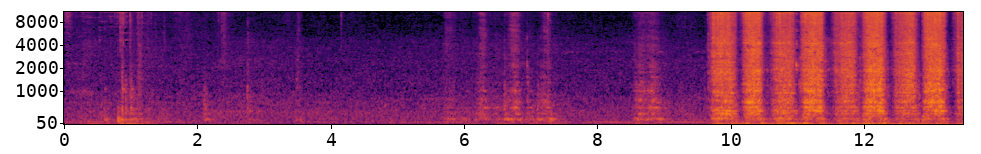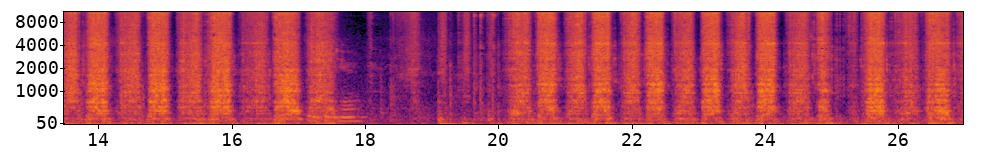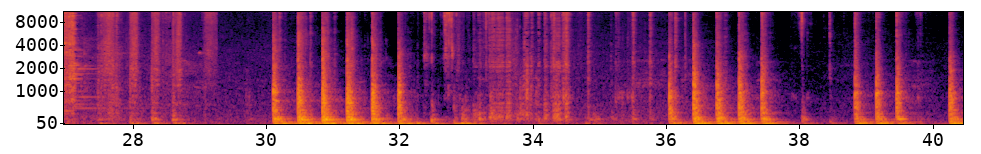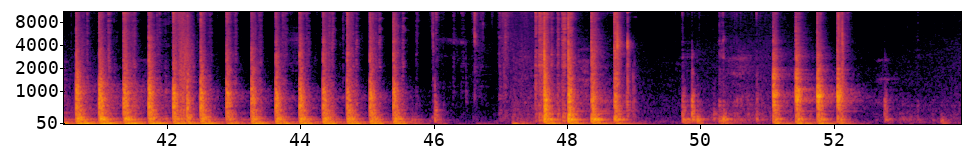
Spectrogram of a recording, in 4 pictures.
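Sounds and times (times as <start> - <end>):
chisel scraping wood: 5.7 - 7.4, 8.5 - 9.1, 9.7 - 17.6, 18.4 - 28.7
hand saw cutting wood: 5.8 - 7.4, 9.6 - 17.8, 18.4 - 28.4.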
